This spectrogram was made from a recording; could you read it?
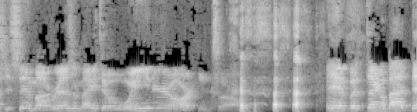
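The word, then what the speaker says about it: Weiner: It should have been pronounced Wiener, but I guess over time they called it Wiener.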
